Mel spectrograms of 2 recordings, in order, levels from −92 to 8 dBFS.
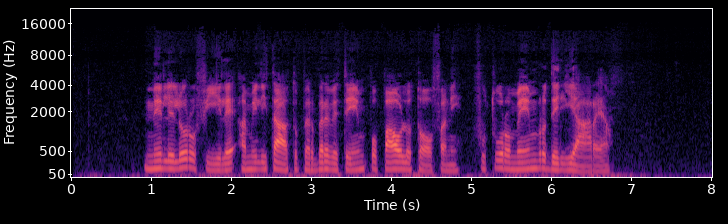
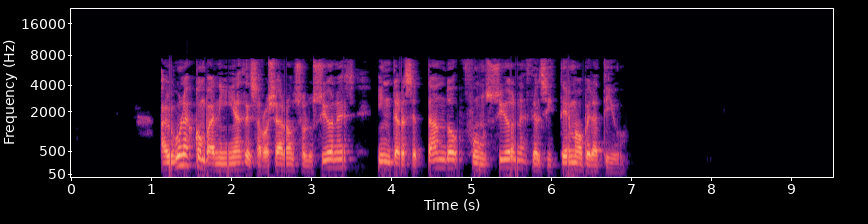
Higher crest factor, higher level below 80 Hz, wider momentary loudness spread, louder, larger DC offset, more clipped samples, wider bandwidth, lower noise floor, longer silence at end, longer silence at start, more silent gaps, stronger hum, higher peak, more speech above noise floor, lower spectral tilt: about the same, 22 dB vs 18 dB; about the same, -56 dBFS vs -60 dBFS; first, 11 LU vs 8 LU; second, -28 LUFS vs -17 LUFS; neither; neither; first, 14.5 kHz vs 7.8 kHz; second, -67 dBFS vs under -90 dBFS; second, 1.15 s vs 2.65 s; second, 0.9 s vs 1.1 s; second, none vs 3.76-3.82 s; neither; second, -8 dBFS vs 0 dBFS; second, 38 dB vs over 73 dB; first, -5.5 dB/octave vs -2.5 dB/octave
